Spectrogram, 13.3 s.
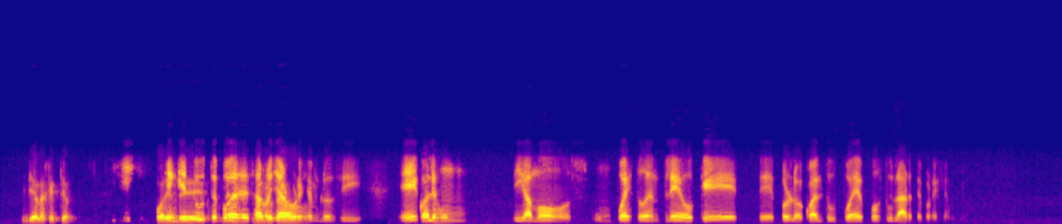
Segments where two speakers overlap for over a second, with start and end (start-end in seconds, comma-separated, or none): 2.1-3.9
